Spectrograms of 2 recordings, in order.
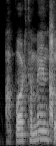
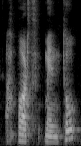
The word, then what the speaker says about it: apartamento: Apartamento. Apartamento. Apartamento. Notice there is not apartmento, but apartamento.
